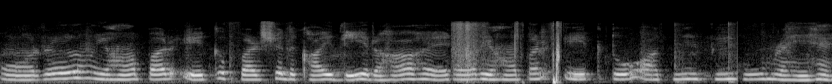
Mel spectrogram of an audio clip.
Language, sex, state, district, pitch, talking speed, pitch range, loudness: Hindi, female, Bihar, Saharsa, 235 Hz, 130 wpm, 220-245 Hz, -17 LUFS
